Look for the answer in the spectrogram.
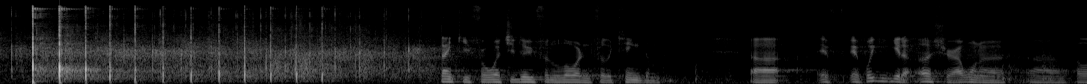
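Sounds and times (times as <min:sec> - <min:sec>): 
audience applause: 0:00.0 - 0:04.4
speech: 0:04.4 - 0:06.7, 0:07.5 - 0:10.8.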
